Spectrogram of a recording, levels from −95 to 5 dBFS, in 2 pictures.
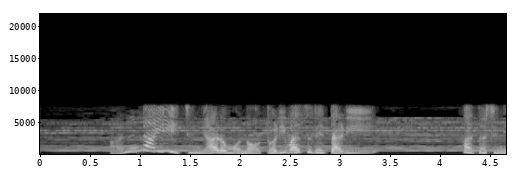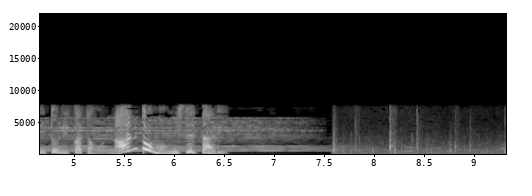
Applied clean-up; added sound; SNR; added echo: none; none; none; none.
